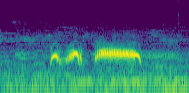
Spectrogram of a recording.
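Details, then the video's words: Spotted dove lure call used for trapping: two short rising-falling coos, then one longer, steady mellow coo, soft and low-pitched. "pancingan burung tekukur"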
